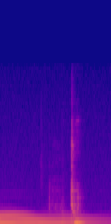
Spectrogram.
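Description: Digital keyboard with a piano voice holding a two-note B and D chord, the right-hand part of B minor, fading slowly as it sustains.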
